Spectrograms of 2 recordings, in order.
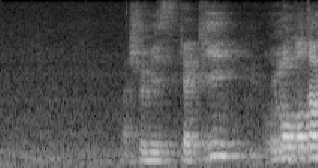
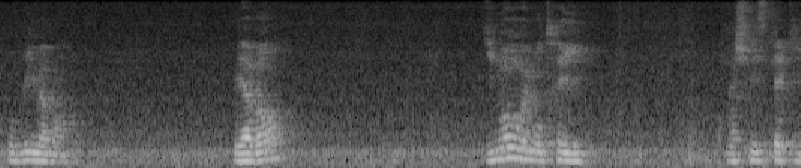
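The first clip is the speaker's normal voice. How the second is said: soft pleading; 5 semitones lower, 13 dB quieter than usual. Acted. Son softly pleads for clothes.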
